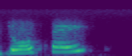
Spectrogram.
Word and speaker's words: Dulce: Yeah, well, let's talk about, and let me make sure that I'm pronouncing this right, Dulce? – Yes.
